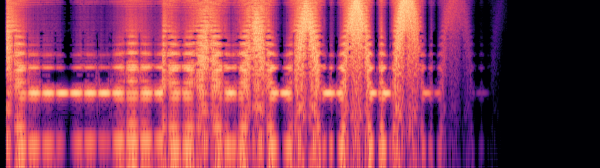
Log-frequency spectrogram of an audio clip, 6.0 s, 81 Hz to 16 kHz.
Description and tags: Harsh FM World 7
ΑΤΤΕΝΤΙΟΝ: really harsh noises! Lower your volume!
Harsh, metallic, industrial sample, 2 bars long at 120 bpm with a little release, dry. Created with a Yamaha DX-100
